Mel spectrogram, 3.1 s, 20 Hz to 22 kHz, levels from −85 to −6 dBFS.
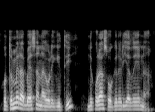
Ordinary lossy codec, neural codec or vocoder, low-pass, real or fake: none; codec, 16 kHz, 4 kbps, X-Codec, HuBERT features, trained on LibriSpeech; 7.2 kHz; fake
